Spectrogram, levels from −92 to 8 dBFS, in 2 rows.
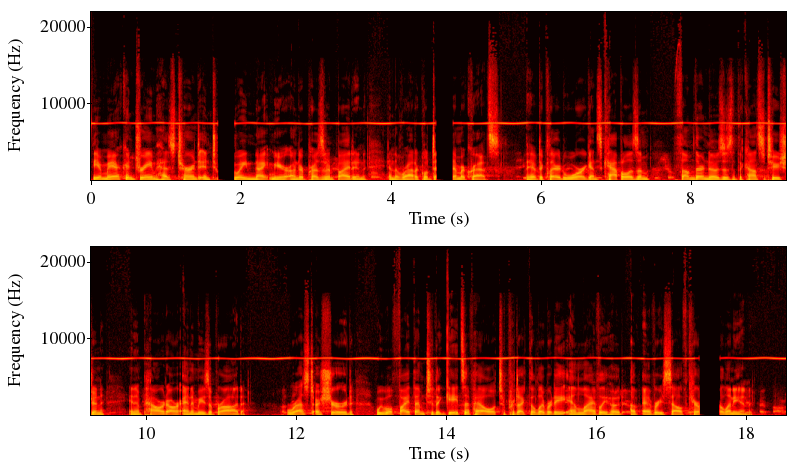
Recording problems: squashed, flat; somewhat, background pumping
high-pitched whine; noticeable; throughout; 7.5 kHz, 10 dB below the speech
voice in the background; faint; throughout; 20 dB below the speech
audio cutting out; at 1.5 s, at 4.5 s and at 17 s

